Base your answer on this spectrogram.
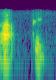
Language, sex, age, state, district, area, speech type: Marathi, female, 18-30, Maharashtra, Akola, rural, conversation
